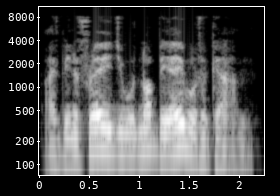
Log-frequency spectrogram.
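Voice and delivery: ordinary delivery

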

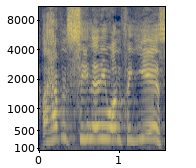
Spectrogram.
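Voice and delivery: high and loud, words tumbling out after years alone; emotional outburst. A narrator's reading. Arthur blurting to Ford after years alone, high and emotional. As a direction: let the loneliness burst out, high and loud. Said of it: "in a sudden access of emotion".

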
